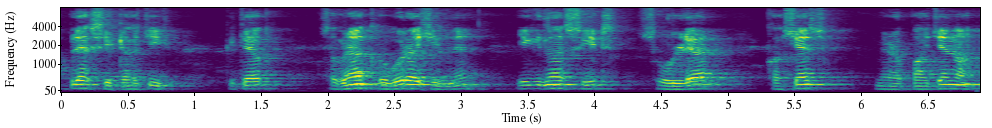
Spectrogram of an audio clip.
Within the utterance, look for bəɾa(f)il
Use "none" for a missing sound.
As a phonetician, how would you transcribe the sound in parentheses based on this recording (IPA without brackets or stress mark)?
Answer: ɕ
